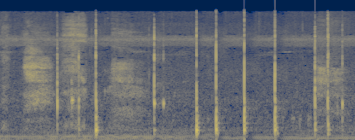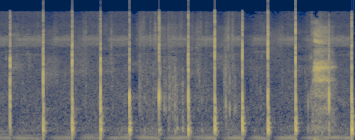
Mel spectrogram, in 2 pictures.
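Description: A hand-held stone knocking on a raw oyster shell to crack it open: a steady run of sharp taps, about two to three a second, starting a few seconds in. A few short hissy noises fall between the taps.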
